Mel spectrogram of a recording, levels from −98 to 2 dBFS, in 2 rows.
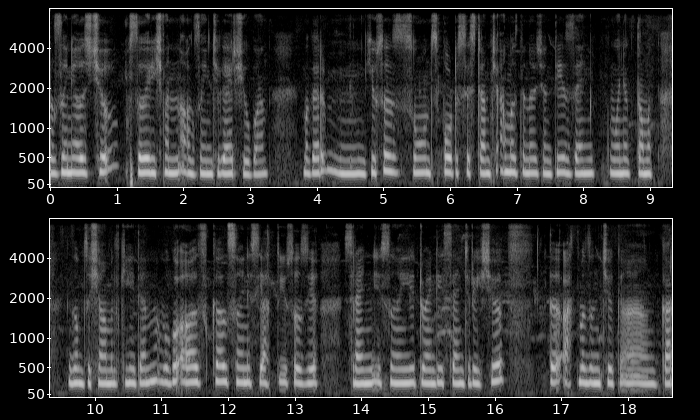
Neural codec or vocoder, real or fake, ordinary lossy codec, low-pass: none; real; none; 7.2 kHz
